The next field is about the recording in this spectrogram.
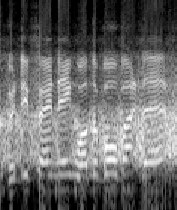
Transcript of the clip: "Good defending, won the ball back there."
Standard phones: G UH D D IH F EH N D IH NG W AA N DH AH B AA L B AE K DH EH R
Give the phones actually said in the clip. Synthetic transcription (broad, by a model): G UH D D IH F EH N D IH NG W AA L DH AH B AA L B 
